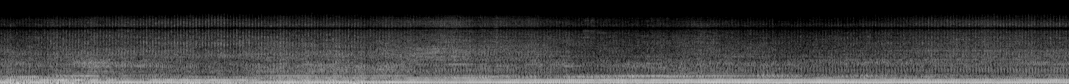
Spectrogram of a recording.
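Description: An engine running steadily at a constant speed, giving an even low hum.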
